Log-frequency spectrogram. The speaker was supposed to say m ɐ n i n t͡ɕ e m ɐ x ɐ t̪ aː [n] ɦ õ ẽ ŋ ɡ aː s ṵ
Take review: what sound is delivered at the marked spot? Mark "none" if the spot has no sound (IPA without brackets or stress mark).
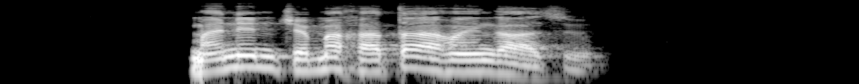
none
